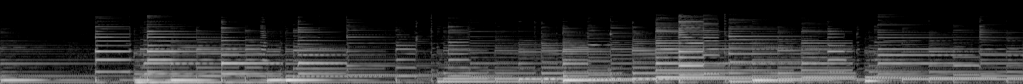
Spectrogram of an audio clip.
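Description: Solo acoustic guitar played fingerstyle: plucked melody and chords over ringing bass notes, with a brief lull about half a second in before the playing picks up again.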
